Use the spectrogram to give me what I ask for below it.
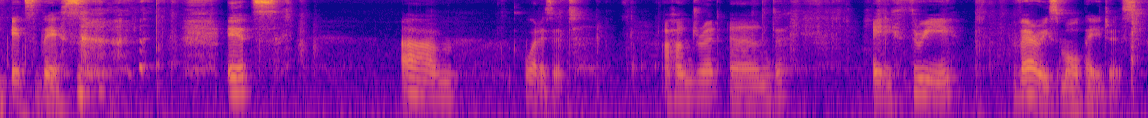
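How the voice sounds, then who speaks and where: A young woman chatting casually in a book vlog at home, thinking aloud and rambling with soft laughs. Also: sits low, slight background noise. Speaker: book vlogger. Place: at home at night.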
